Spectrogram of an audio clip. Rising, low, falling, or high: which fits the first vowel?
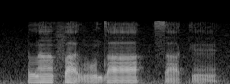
high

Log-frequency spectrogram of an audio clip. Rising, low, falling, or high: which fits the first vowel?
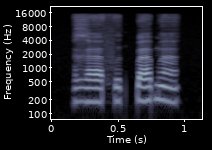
low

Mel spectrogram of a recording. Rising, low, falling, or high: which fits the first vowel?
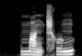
low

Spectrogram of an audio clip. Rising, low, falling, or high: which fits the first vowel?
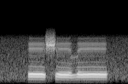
low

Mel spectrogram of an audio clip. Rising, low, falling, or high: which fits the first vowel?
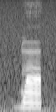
low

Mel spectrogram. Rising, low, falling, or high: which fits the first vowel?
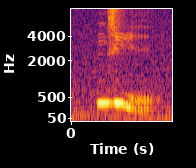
falling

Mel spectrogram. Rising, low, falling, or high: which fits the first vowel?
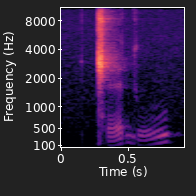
rising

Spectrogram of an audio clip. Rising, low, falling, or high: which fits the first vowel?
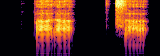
high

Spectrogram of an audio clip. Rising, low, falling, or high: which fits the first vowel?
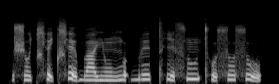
low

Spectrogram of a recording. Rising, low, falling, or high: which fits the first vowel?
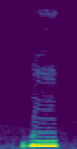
high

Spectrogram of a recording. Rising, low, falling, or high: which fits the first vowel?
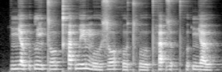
falling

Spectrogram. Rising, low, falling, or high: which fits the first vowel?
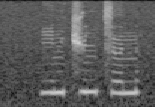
high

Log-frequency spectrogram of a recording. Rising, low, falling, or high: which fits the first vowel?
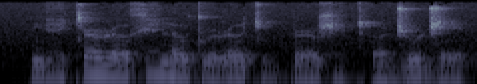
rising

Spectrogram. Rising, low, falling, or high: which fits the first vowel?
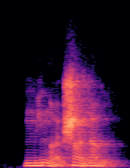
rising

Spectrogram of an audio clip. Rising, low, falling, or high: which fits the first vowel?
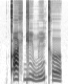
falling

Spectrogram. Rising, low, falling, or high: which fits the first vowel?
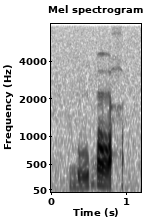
rising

